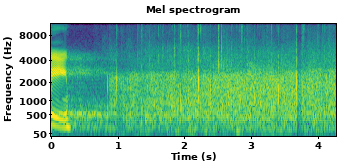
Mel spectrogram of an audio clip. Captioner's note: applause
